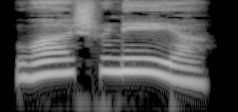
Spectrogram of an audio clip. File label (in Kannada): "ವಾಷ್ರ್ಣೇಯ", Kannada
